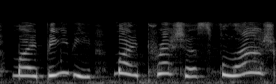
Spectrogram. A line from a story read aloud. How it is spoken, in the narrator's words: cried Harry Spiders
